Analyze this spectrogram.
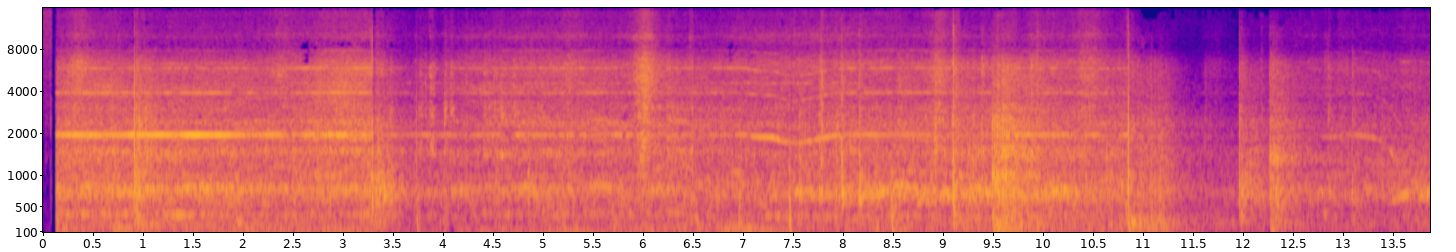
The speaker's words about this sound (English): Feds shot more and more munitions into the crowd, and protesters tossed back canisters of tear gas and fireworks into the federal lines.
